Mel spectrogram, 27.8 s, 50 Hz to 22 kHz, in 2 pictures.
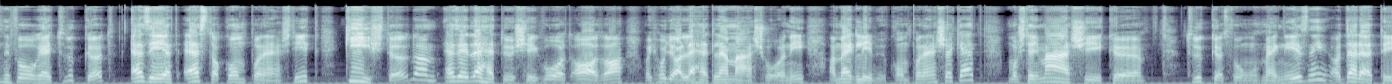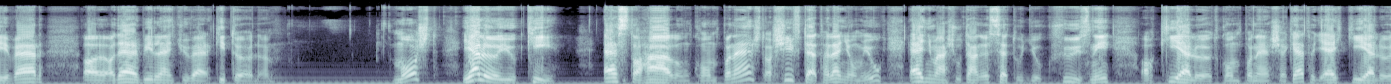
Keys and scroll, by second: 1.3 space, 15.6 Delete.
